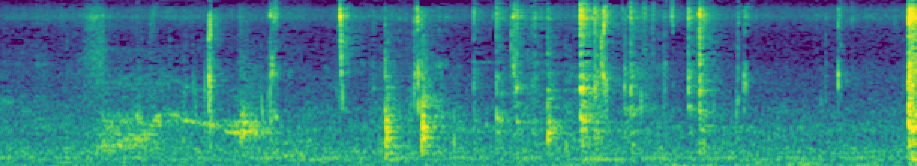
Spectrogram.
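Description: Cutlery clinking and scraping against a plate while eating: a run of irregular sharp clicks, with a louder clink at the very end.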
